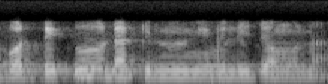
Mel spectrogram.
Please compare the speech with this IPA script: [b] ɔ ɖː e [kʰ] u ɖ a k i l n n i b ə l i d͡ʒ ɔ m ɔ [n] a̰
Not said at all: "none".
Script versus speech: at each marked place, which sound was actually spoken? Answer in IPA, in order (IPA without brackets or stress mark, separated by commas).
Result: b, k, n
